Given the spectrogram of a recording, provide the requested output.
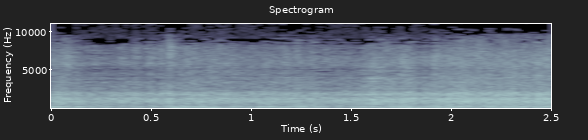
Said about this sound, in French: Bon, comme je vous le disais en début d'épisode, il pleut. Donc je sais pas si vous l'entendez, mais je suppose que ça commence à faire un beau petit bruit de fond.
